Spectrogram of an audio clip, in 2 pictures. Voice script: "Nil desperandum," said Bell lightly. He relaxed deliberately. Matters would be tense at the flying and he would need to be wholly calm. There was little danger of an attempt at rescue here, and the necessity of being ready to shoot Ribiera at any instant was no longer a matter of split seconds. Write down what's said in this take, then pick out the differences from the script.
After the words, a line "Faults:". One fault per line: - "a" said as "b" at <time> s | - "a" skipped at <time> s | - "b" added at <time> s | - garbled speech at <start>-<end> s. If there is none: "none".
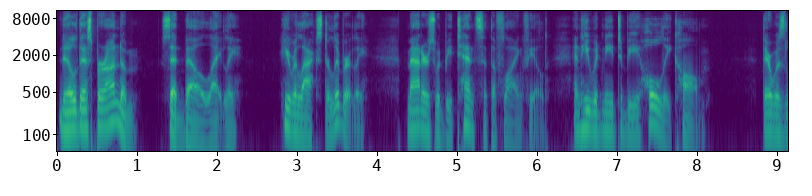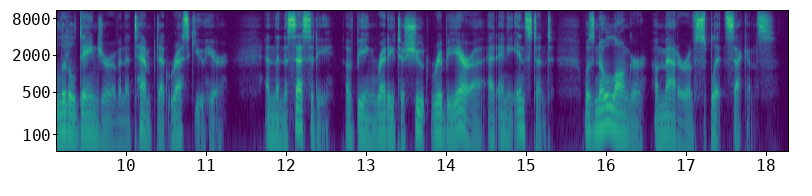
"Nil desperandum," said Bell lightly. He relaxed deliberately. Matters would be tense at the flying field, and he would need to be wholly calm. There was little danger of an attempt at rescue here, and the necessity of being ready to shoot Ribiera at any instant was no longer a matter of split seconds.
Faults:
- "field" added at 5.8 s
